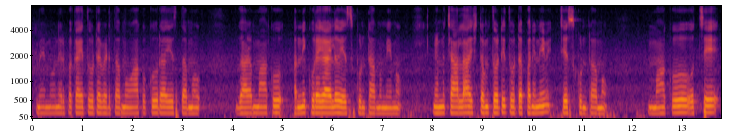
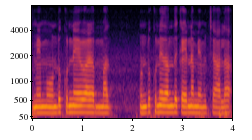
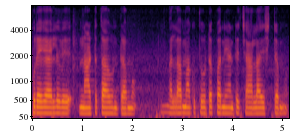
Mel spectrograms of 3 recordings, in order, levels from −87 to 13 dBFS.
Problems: constant background noise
